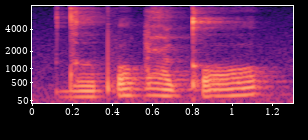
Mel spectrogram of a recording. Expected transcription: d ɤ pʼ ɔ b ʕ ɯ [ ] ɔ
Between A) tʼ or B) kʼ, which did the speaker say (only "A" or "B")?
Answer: B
